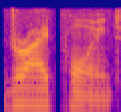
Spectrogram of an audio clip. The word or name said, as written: drypoint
